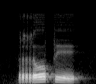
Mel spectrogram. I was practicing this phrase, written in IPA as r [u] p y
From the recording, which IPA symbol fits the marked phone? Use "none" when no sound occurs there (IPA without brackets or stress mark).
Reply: o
